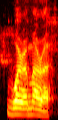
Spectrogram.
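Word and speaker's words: Wurramara: I can't pronounce her last name. Warramurra.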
